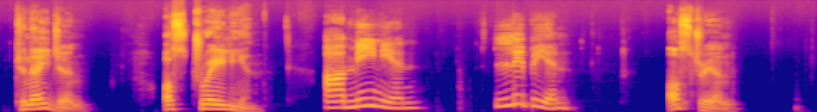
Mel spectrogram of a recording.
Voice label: Speak Accentuatio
